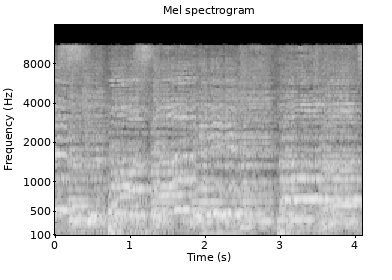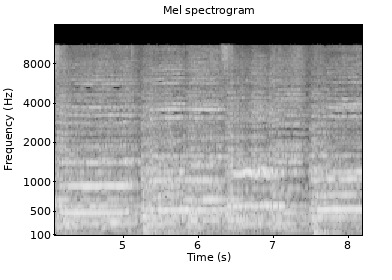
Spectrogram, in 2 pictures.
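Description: Two women singing a song together into microphones, in long held notes, with short breaths between phrases.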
